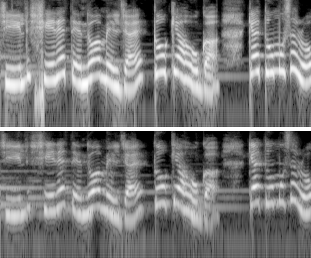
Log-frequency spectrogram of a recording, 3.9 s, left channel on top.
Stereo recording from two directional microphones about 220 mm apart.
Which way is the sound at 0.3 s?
45° left (ahead or behind).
